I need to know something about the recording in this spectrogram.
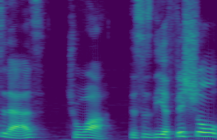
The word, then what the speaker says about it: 좋아: They also just pronounce it as 좋아. This is the official pronunciation for the word. It's not casual. This is just how it's supposed to be pronounced. 좋아.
